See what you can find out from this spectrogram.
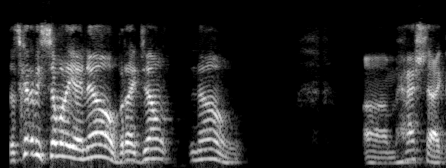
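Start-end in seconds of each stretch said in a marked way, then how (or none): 0.1-1.1 mock excited. Shown as a demonstration. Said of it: "That made absolutely so much sense". 1.2-2.4 higher, fast rush then a slow drawn-out "don't know"; mock excited. Shown as a demonstration. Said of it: "That made absolutely so much sense".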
